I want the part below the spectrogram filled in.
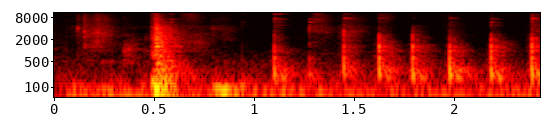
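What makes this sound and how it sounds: A charred brown top crust on a heavy bolo bun is tapped about ten times, each tap a short, dry, crisp click with a quick crackle that stops almost at once. A low rumble sits underneath throughout, and the crust sounds crisp and crunchy.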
